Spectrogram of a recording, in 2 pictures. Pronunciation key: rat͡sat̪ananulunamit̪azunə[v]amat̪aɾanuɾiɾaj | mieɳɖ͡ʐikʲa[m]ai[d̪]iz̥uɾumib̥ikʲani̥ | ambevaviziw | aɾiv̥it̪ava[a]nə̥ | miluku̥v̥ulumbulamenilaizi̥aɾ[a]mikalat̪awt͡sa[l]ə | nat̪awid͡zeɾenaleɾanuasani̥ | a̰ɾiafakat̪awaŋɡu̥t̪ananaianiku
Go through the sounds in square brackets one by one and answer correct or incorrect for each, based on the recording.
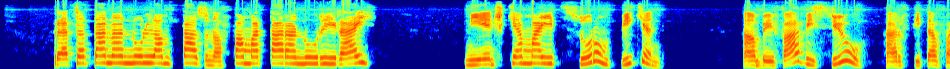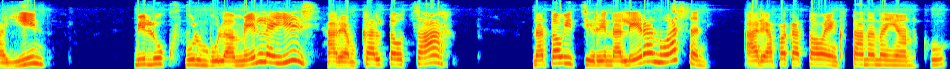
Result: incorrect: f, correct, incorrect: t̪, incorrect: i, correct, incorrect: ɾ

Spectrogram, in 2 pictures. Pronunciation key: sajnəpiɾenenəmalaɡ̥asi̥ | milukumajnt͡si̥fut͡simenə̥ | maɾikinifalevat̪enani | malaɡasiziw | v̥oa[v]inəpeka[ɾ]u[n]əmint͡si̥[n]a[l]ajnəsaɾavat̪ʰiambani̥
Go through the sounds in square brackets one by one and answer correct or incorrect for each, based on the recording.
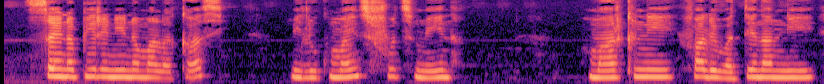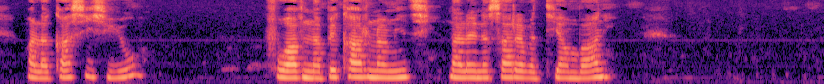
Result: correct, correct, correct, correct, correct

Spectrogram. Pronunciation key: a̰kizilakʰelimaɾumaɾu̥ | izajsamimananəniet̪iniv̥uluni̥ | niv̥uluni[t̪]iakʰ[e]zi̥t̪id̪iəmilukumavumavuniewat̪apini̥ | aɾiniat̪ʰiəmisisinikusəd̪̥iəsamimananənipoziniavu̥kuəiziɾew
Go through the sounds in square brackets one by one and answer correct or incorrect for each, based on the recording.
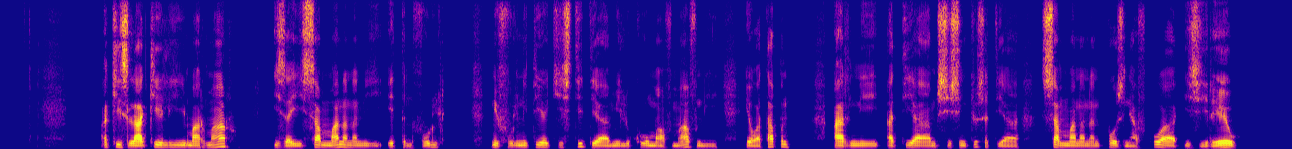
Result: correct, incorrect: i

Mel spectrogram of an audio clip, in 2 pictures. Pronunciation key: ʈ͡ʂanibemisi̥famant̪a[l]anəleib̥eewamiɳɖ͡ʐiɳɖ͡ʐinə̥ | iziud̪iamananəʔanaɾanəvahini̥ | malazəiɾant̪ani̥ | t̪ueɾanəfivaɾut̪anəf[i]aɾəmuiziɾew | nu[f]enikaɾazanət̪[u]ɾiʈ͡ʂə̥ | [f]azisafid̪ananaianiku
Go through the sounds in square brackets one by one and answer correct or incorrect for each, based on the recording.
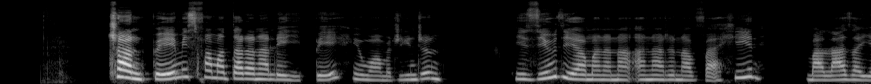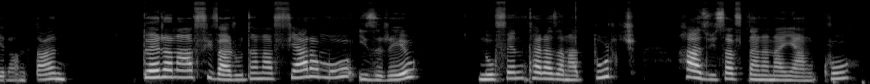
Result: incorrect: ɾ, incorrect: j, correct, correct, incorrect: h

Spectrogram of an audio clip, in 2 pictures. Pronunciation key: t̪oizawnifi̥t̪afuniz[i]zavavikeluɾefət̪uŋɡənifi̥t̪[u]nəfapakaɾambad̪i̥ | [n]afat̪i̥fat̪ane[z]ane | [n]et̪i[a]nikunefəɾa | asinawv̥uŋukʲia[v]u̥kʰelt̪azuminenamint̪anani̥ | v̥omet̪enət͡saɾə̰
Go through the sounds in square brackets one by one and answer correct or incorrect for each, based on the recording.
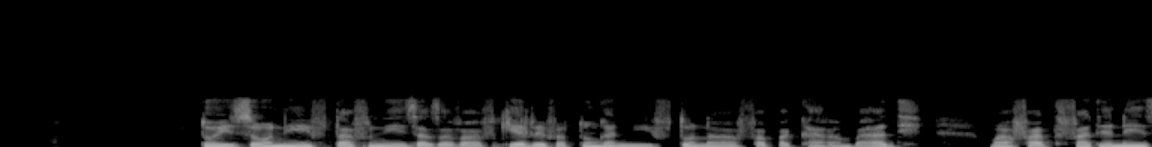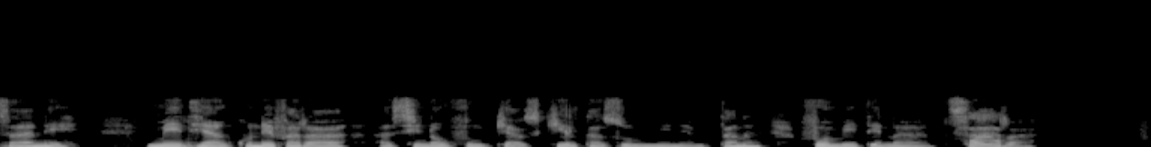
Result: incorrect: a, incorrect: o, incorrect: m, correct, incorrect: m, correct, incorrect: z

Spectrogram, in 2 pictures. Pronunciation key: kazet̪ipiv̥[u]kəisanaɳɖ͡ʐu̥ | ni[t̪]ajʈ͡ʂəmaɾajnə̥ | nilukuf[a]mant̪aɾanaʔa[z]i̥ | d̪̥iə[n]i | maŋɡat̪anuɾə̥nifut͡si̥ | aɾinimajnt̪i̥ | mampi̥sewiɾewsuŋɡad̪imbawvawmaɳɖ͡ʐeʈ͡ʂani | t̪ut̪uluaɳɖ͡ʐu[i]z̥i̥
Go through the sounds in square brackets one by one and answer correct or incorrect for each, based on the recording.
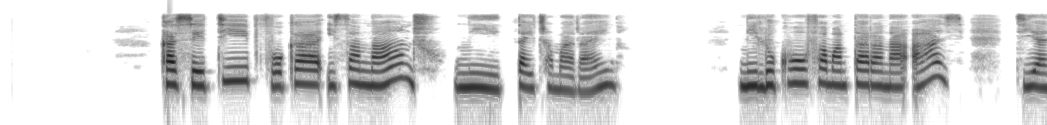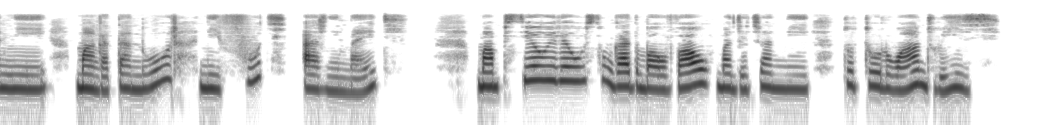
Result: incorrect: o, correct, correct, correct, correct, correct

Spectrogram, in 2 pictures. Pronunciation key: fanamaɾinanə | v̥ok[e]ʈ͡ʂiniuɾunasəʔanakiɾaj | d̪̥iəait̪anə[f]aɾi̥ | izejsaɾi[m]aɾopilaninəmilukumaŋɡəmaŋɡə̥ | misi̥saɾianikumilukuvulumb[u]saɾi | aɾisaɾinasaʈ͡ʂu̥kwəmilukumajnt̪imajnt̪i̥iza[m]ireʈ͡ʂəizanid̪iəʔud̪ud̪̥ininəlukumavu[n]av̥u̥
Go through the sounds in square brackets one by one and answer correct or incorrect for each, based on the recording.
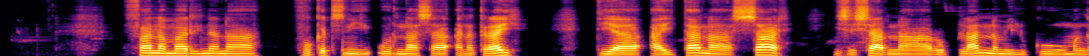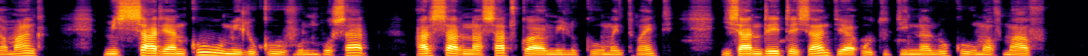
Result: incorrect: a, incorrect: s, incorrect: n, incorrect: o, incorrect: n, incorrect: m

